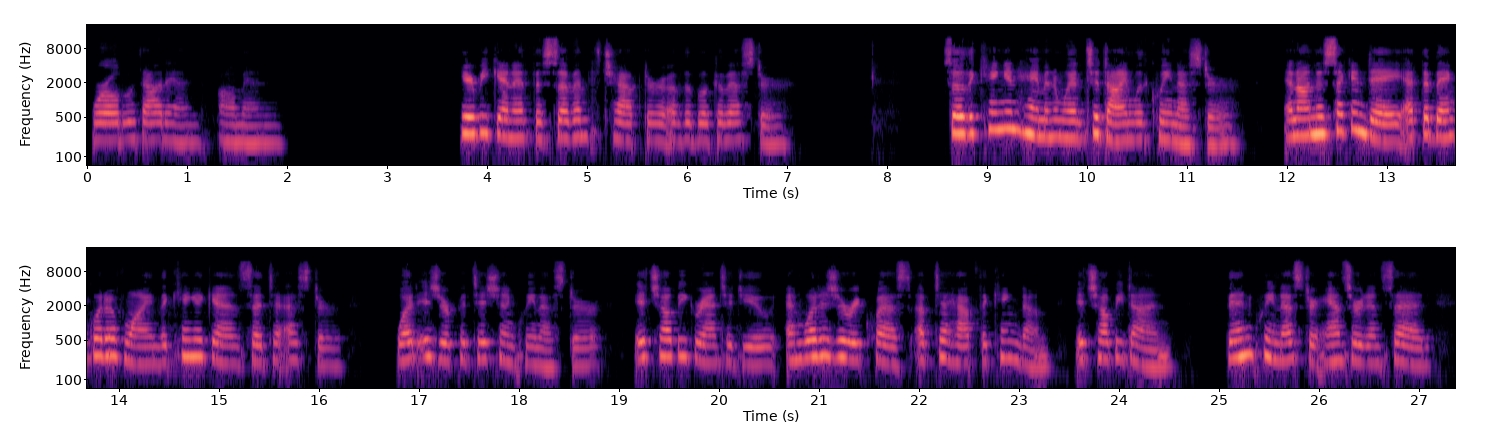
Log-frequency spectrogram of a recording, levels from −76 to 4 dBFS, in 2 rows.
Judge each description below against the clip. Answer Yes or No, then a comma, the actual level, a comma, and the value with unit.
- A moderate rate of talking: Yes, average, 160 wpm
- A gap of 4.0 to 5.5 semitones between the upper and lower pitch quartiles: No, average, 3.5 semitones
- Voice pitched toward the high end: Yes, high, 210 Hz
